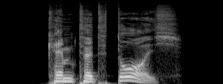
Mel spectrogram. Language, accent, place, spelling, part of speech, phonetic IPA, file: German, Germany, Berlin, kämmtet durch, verb, [ˌkɛmtət ˈdʊʁç], De-kämmtet durch.ogg
- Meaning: inflection of durchkämmen: 1. second-person plural preterite 2. second-person plural subjunctive II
